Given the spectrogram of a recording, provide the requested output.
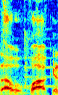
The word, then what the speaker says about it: Abubakar: My name is Abubakar. That's how you say it in English.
